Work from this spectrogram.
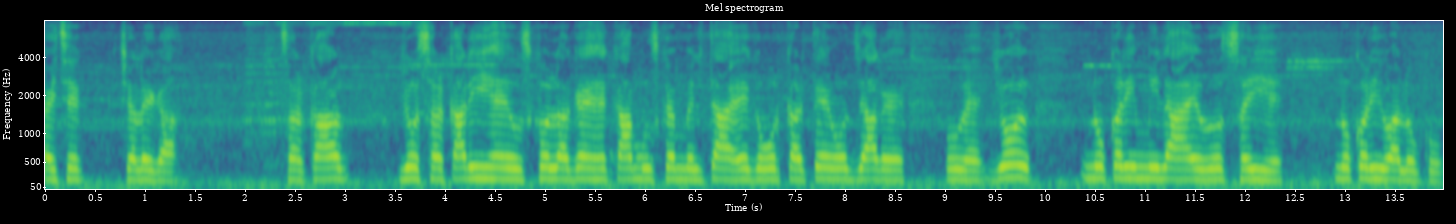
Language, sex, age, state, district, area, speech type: Hindi, male, 60+, Uttar Pradesh, Mirzapur, urban, spontaneous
